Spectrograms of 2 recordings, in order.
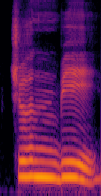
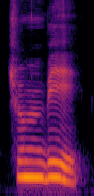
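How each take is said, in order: First: The first syllable's final consonant is kept distinct. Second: The first syllable's final consonant blends into the next. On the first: The speaker calls it right. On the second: The speaker calls it wrong.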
